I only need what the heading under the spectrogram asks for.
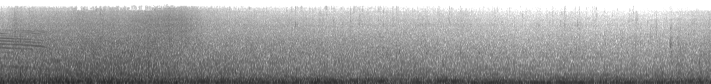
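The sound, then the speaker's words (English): Roaring rush of water flooding a tunnel: a loud, dense, continuous wash of noise over a deep rumble that holds steady throughout, with no voices. “I hear it too. The tunnel is flooding!”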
